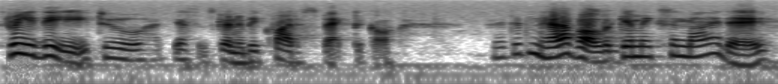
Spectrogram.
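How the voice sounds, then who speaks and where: A woman's voice: mid-range voice, lively intonation, a little fast, lightly acted. A woman playing a talkative, vain older landlady who once acted, theatrical and self-important, in a radio drama. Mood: proud, nostalgic. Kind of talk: 1950s radio drama acting. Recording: muffled old-time radio recording.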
